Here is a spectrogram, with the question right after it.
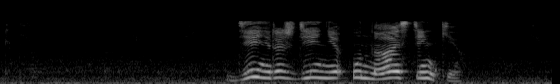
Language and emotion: Russian, positive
